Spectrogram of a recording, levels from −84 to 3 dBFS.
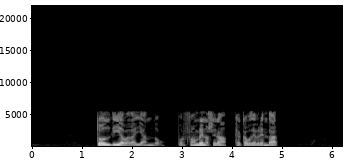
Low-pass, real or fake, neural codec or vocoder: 5.4 kHz; real; none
